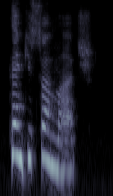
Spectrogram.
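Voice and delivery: tearful crying. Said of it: "now I've made her cry".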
